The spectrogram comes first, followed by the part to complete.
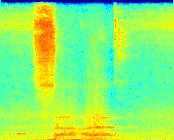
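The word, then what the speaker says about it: צרעת: Zaharat. T-Z-A-A-R-A-T. T-Z-A-A-R-A-T. Lleva tilde en la segunda A. Zaharat.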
